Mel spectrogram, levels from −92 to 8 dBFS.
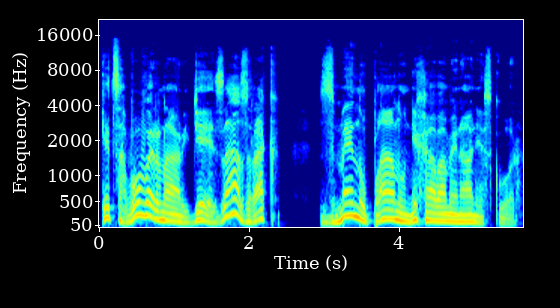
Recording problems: none

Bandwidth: 15 kHz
